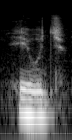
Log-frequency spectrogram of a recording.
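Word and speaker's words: Hughes: উচ্চারণ ঠিকঠাকভাবে করবে, উচ্চারণ এবং স্পেলিং এখানে কিন্তু একটু ডিফারেন্ট আছে। স্পেলিং হবে ল্যাংস্টন হিউজ, ল্যাংস্টন হিউজ। এবং লেখার সময় অবশ্যই দেখো এইচ ইউ জি ই এস আছে, উচ্চারণ কেমন হবে, হিউজ।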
